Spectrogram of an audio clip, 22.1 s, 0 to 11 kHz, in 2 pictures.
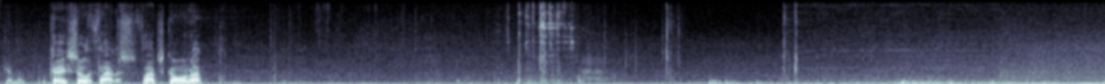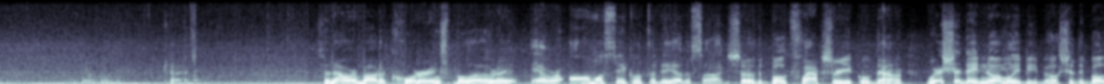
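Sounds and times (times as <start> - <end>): metallic jingle: 4.8 - 6.1
electric flap motor humming: 6.6 - 14.4.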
